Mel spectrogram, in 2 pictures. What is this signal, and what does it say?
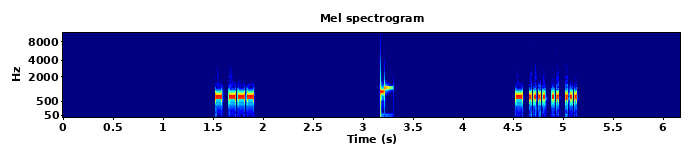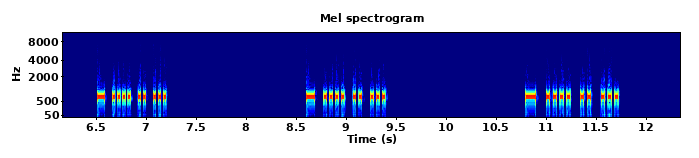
Morse code, heard as a keyed tone, about 44 wpm, 700 Hz. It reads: TO THIS THIS THIS THIS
